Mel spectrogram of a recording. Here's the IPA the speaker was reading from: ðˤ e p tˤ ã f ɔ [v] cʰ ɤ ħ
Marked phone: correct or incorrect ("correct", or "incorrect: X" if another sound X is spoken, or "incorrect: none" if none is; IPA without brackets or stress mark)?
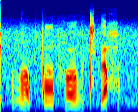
correct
